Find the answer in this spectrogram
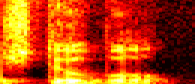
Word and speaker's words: Setúbal: So you say it Setúbal and you pronounce it Stubal.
